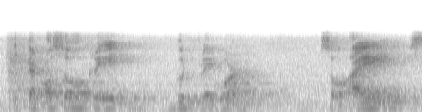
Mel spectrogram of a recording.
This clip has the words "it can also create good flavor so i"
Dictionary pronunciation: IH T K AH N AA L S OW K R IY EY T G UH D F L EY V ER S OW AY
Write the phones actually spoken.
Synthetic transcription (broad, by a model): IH T K AH N AA L S OW K R IY EY T G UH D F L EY W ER S OW AY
